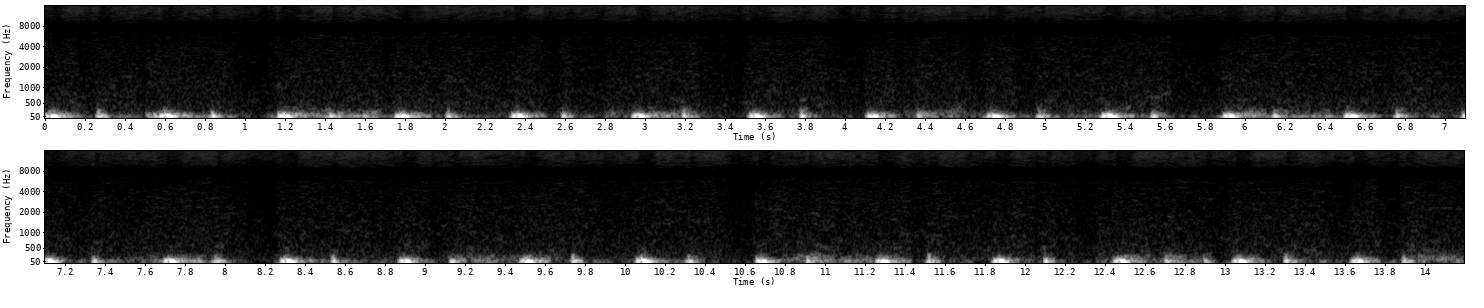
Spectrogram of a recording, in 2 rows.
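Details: Pounding heartbeat of the uploader's own heart: strong, regular, forceful low thumps at about 100 beats a minute.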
